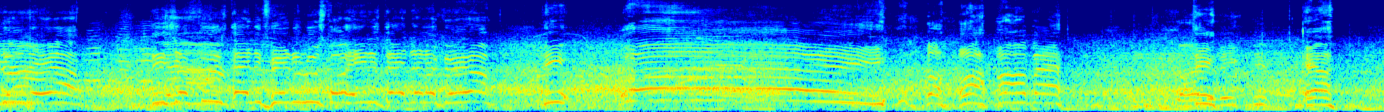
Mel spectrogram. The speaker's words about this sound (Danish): Her er der altså en øh, lille leg gang, hvor at, øh, Real Madrids Ultras, som står bag Mallorcas mål, råber én ting, og så råber hele resten af stadion med. Og det, der altså bliver råbt, det er ikke særlig pænt ting.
